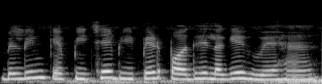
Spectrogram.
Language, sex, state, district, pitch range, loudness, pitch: Hindi, female, Jharkhand, Garhwa, 245-275 Hz, -14 LUFS, 260 Hz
